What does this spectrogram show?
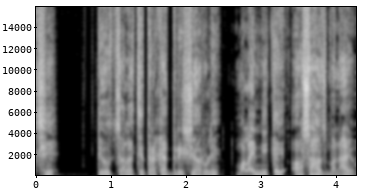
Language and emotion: Nepali, disgusted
